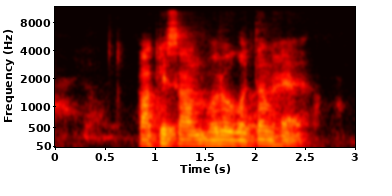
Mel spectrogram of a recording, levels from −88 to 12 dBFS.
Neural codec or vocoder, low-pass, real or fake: codec, 24 kHz, 1 kbps, SNAC; 10.8 kHz; fake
